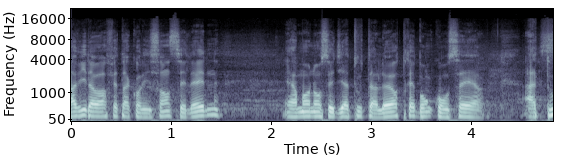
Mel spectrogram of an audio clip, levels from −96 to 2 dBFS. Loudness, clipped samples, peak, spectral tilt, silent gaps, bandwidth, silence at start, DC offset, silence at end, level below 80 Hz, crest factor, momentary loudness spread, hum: -19 LUFS; under 0.1%; -4 dBFS; -6.5 dB/octave; none; 15 kHz; 0 s; 0.4%; 0 s; -54 dBFS; 16 dB; 10 LU; none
